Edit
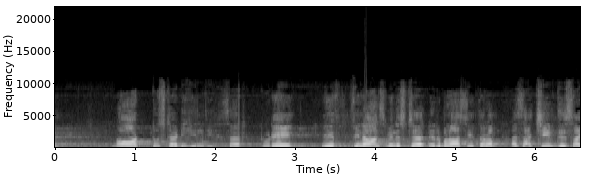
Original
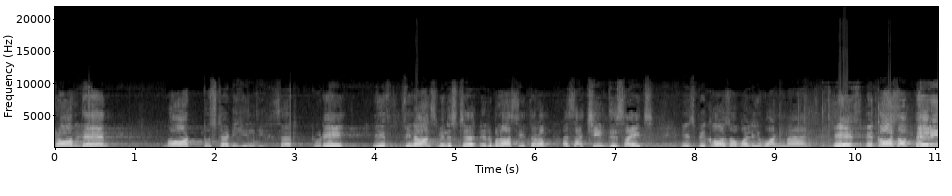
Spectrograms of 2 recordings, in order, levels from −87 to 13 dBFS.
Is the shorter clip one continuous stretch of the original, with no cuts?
yes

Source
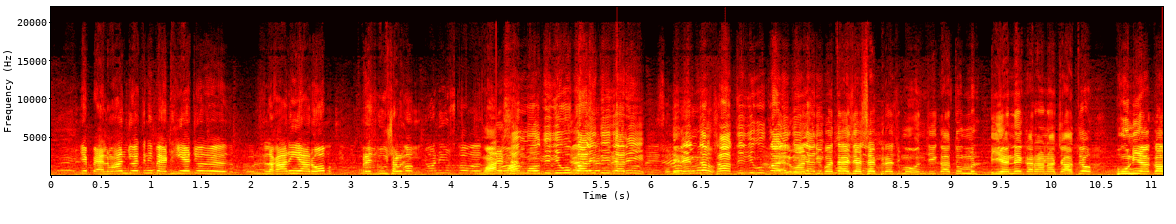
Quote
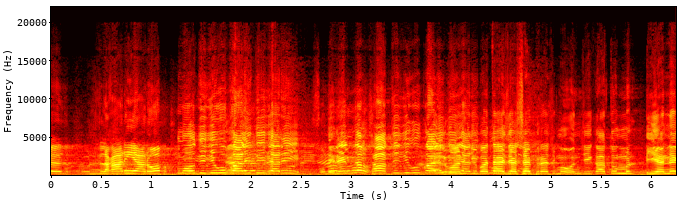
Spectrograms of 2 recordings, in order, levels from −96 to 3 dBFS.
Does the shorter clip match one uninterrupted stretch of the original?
no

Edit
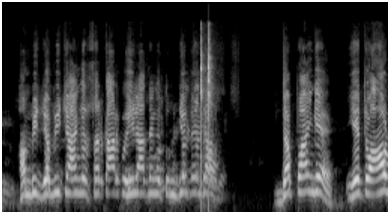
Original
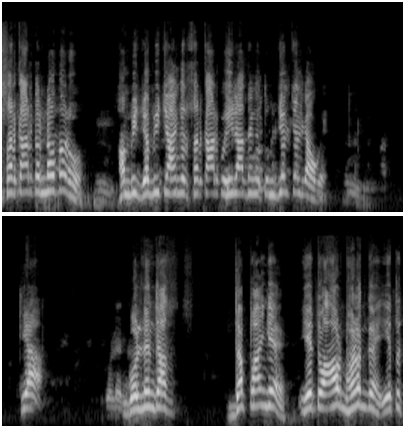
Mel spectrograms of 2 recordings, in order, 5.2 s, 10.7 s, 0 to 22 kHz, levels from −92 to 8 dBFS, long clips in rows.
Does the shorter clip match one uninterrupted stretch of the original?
no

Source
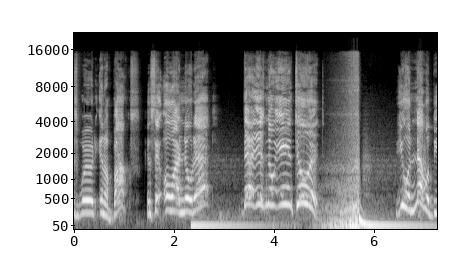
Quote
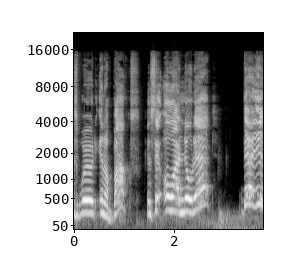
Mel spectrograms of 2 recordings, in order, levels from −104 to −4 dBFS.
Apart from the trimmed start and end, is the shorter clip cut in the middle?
no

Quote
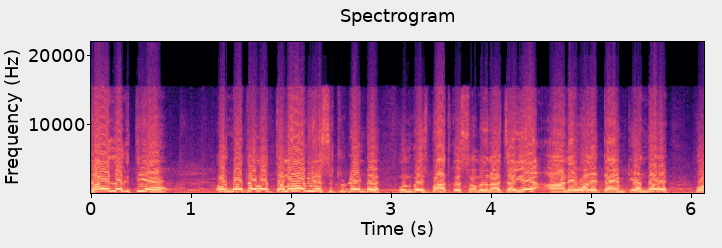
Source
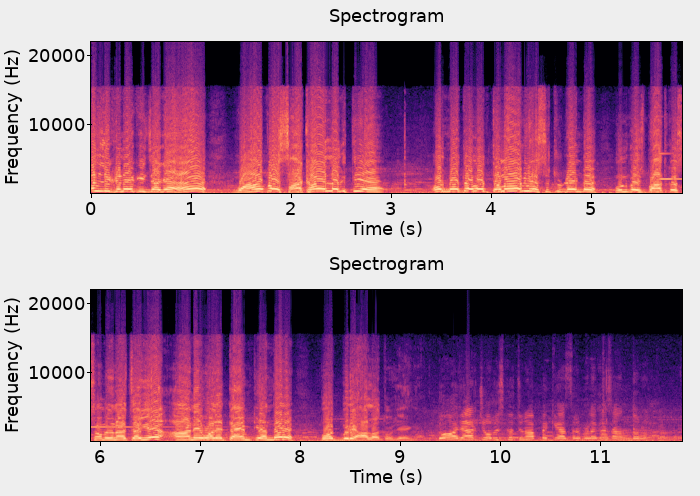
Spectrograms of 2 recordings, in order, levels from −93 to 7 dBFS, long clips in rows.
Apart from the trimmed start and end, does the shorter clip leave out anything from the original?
no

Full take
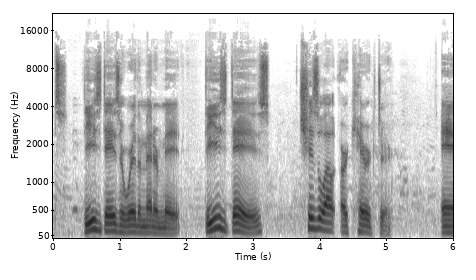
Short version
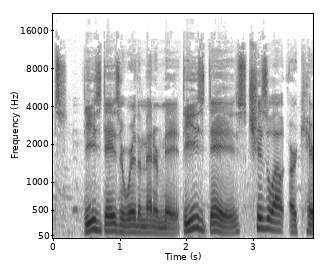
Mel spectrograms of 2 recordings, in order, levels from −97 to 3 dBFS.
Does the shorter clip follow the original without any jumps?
no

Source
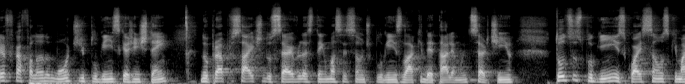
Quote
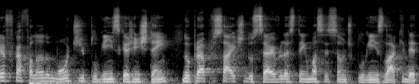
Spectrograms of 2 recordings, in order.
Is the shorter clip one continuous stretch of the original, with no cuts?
no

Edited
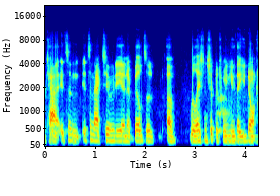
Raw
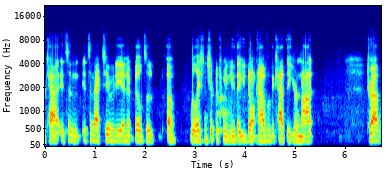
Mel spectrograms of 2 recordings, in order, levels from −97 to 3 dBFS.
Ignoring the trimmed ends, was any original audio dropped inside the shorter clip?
no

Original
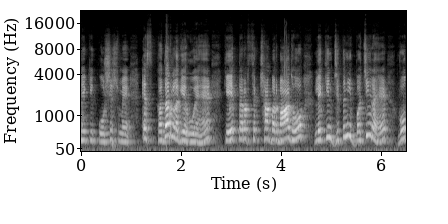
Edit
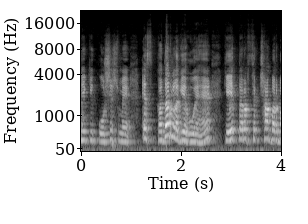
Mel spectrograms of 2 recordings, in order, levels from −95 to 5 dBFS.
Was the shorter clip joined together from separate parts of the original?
no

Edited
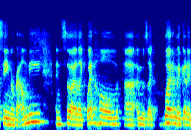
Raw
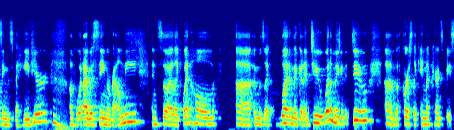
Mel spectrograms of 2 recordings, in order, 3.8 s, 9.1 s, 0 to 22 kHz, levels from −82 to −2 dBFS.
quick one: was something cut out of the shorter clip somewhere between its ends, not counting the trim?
yes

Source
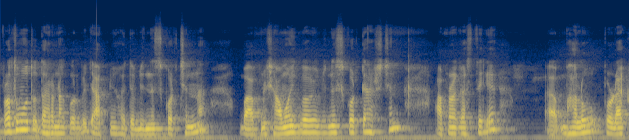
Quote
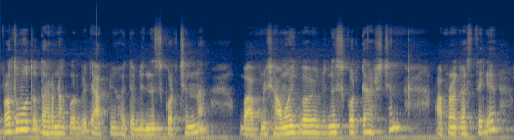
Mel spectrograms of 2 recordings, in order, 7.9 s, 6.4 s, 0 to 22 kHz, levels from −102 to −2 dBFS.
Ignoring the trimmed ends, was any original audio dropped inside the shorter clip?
no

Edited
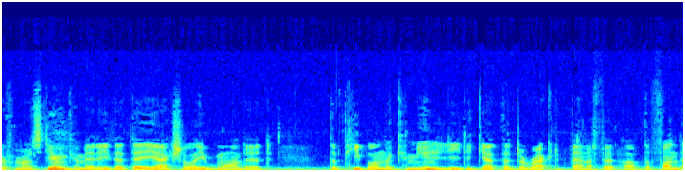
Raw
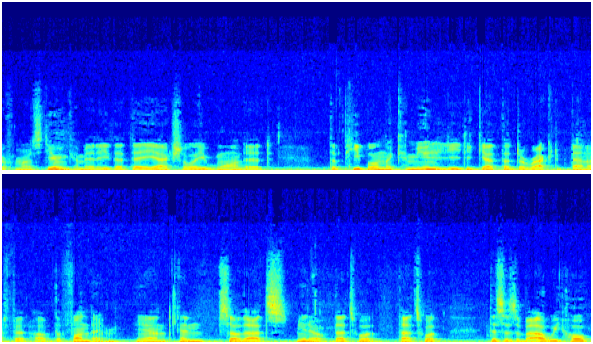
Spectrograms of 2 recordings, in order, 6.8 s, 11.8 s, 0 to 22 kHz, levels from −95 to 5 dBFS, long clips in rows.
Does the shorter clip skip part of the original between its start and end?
no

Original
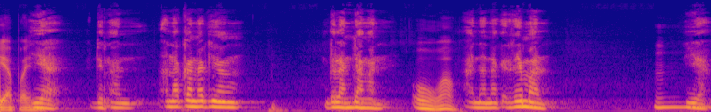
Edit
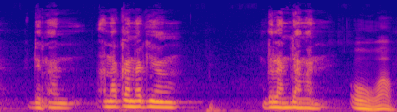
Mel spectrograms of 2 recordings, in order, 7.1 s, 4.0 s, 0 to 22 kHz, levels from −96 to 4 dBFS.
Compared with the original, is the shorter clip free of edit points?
yes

